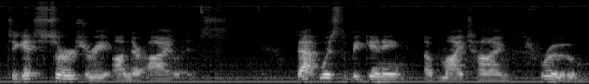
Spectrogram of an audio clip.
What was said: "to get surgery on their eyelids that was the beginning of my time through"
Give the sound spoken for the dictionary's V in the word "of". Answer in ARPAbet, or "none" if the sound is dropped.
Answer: V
